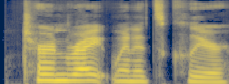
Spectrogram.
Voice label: Female Turn Right When Clear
